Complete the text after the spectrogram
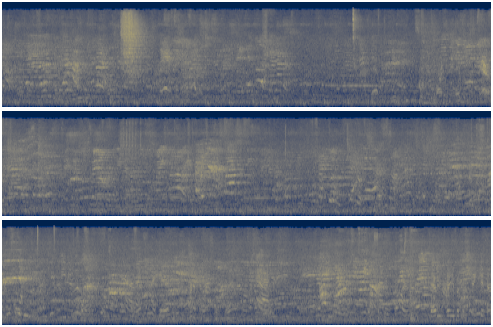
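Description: Girls chatter and call out in a large echoing gym.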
